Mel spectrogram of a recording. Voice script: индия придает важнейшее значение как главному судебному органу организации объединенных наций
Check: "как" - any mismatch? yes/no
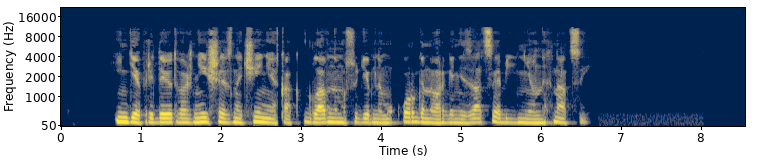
no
